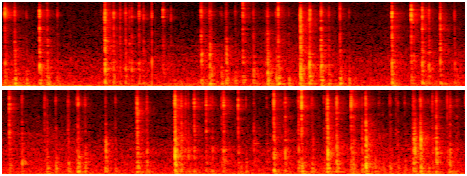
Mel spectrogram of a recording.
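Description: Fingertips with long nails type fast on the plastic keys of a black laptop keyboard. It makes a rapid, uneven run of short, dry, bright clicks that stop almost instantly, over a faint low hum.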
